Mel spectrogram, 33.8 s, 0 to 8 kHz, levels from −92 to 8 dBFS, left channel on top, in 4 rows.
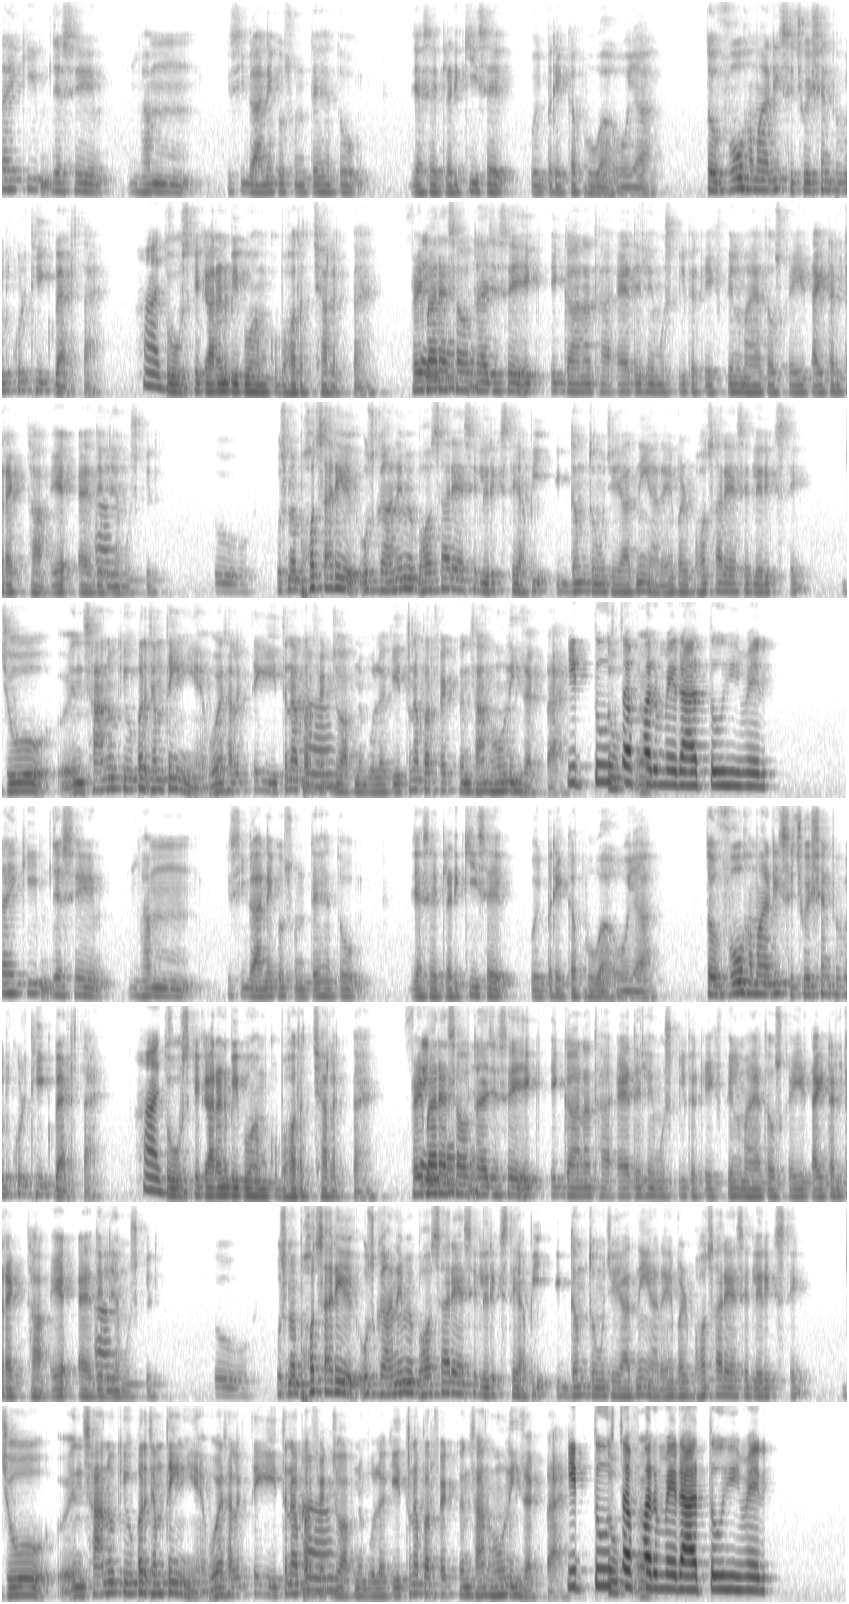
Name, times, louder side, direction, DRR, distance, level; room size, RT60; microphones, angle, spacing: voice 1, 0.0-1.9 2.3-3.6 4.1-6.5 7.1-9.4 10.1-12.2 12.6-18.5 19.0-19.4 19.7-24.9 25.3-31.0 31.4-31.9, right 2 dB, 30° right, 1.6 m, -36 dB
voice 2, 28.4-28.7 31.0-33.0, right 5 dB, 50° right, 0.5 m, -26 dB
12.5 x 11.5 x 3.7 m
head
